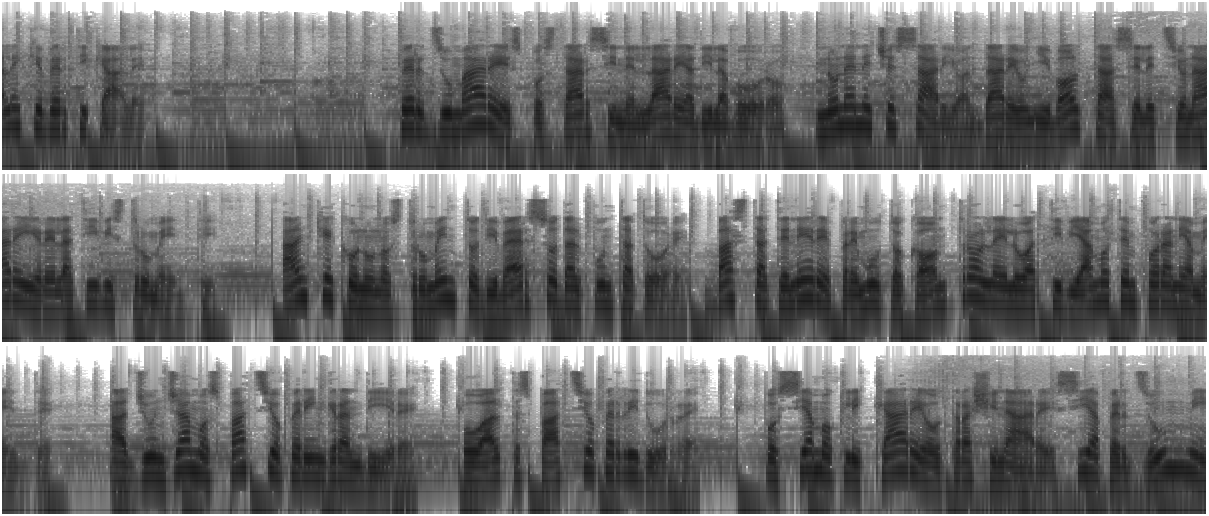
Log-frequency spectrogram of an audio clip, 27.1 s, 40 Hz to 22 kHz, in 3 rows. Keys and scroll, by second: 7.8 ctrl+space, 24.6 ctrl+alt+shift+space.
